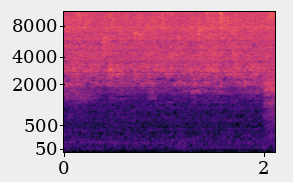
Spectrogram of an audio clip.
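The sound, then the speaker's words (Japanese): Shower water rinsing hair makes a steady, soft hiss that swells slightly louder near the end. “流しまちゅね。シャワシャワシャワシャワ。”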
